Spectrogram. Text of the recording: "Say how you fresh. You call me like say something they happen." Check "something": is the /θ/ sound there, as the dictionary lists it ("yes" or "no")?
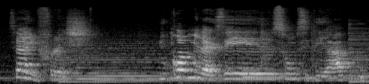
no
